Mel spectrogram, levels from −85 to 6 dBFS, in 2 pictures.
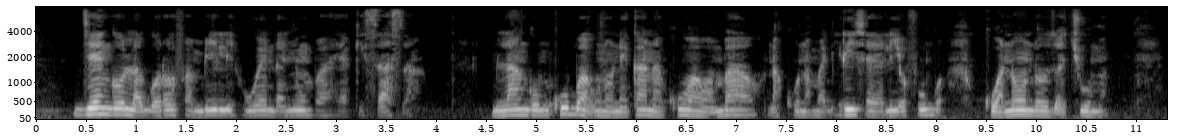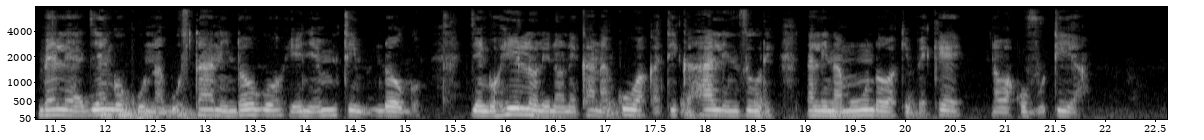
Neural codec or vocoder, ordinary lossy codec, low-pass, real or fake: none; MP3, 32 kbps; 7.2 kHz; real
